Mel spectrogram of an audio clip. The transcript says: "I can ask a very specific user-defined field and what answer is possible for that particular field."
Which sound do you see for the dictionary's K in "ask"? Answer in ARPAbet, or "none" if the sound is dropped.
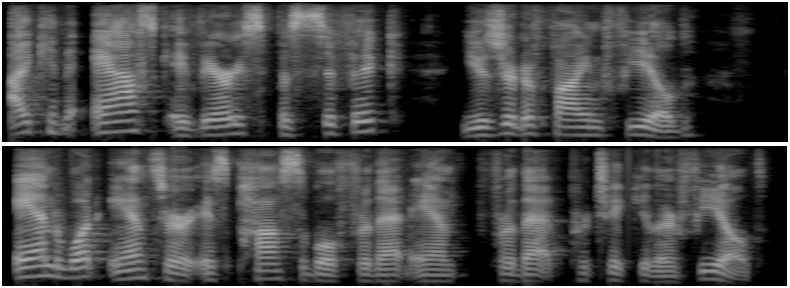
K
